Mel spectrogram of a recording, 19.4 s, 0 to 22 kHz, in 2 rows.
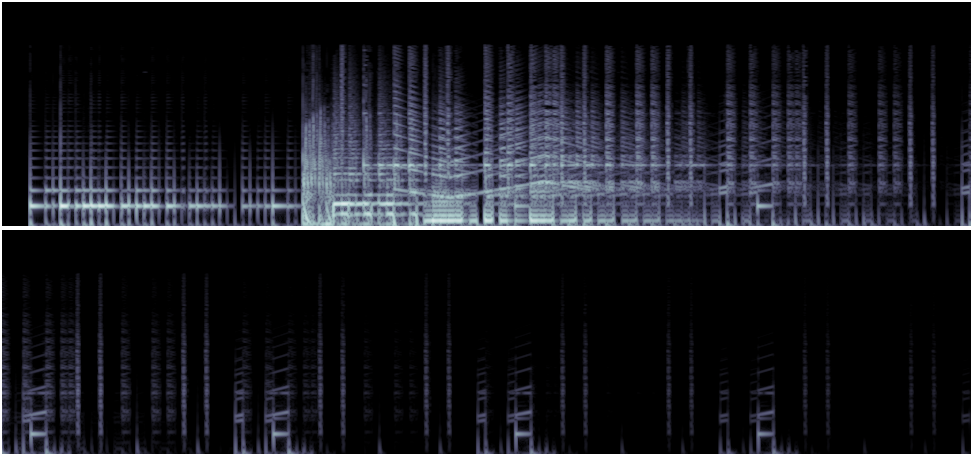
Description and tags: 20140316 attackloop 120BPM 4 4 Analog 1 Kit ConstructionKit WeirdEffectsRhythmic4
This loop is an element form the mixdown sample proposals 20140316_attackloop_120BPM_4/4_Analog_1_Kit_ConstructionKit_mixdown1 and 20140316_attackloop_120BPM_4/4_Analog_1_Kit_ConstructionKit_mixdown2. It is a weird electronid effects loog which was created with the Waldorf Attack VST Drum Synth. The kit used was Analog 1 Kit and the loop was created using Cubase 7.5. Various processing tools were used to create some variations as walle as mastering using iZotope Ozone 5.
weird, electro, electronic, dance, 120BPM, rhythmic, ConstructionKit, sci-fi, loop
